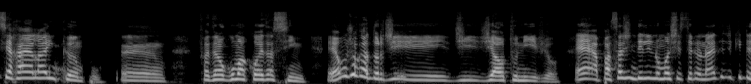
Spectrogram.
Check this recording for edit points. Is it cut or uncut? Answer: cut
